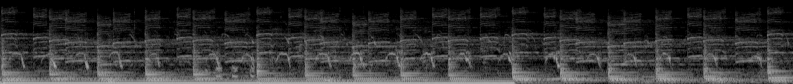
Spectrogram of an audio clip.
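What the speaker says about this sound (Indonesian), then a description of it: "Gangguan ya ayam potong." Broiler chickens cluck continuously, with dense overlapping clucks and squawks from a close flock under a steady low hum.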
